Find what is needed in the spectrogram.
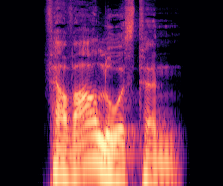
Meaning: inflection of verwahrlost: 1. strong genitive masculine/neuter singular 2. weak/mixed genitive/dative all-gender singular 3. strong/weak/mixed accusative masculine singular 4. strong dative plural
- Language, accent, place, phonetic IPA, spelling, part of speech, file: German, Germany, Berlin, [fɛɐ̯ˈvaːɐ̯ˌloːstn̩], verwahrlosten, adjective / verb, De-verwahrlosten.ogg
